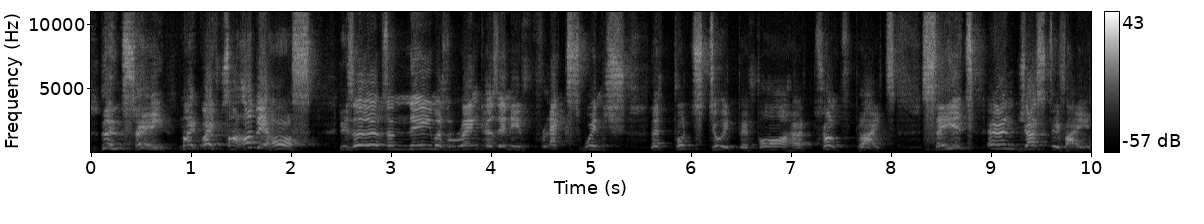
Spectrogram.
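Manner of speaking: high, loud raging demand; jealous king yelling; furious shout. Acted. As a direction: roar the accusation at him. King demands Camillo admit infidelity.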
